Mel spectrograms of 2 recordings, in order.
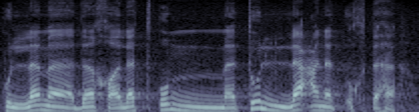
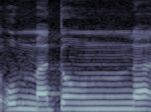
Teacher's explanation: tanwin tu dimasukkan dalam lam secara total. Maknanya tidak ada lagi tanwin nun tu. Ummatun dah tak ada dah. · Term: idgham tanpa dengung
